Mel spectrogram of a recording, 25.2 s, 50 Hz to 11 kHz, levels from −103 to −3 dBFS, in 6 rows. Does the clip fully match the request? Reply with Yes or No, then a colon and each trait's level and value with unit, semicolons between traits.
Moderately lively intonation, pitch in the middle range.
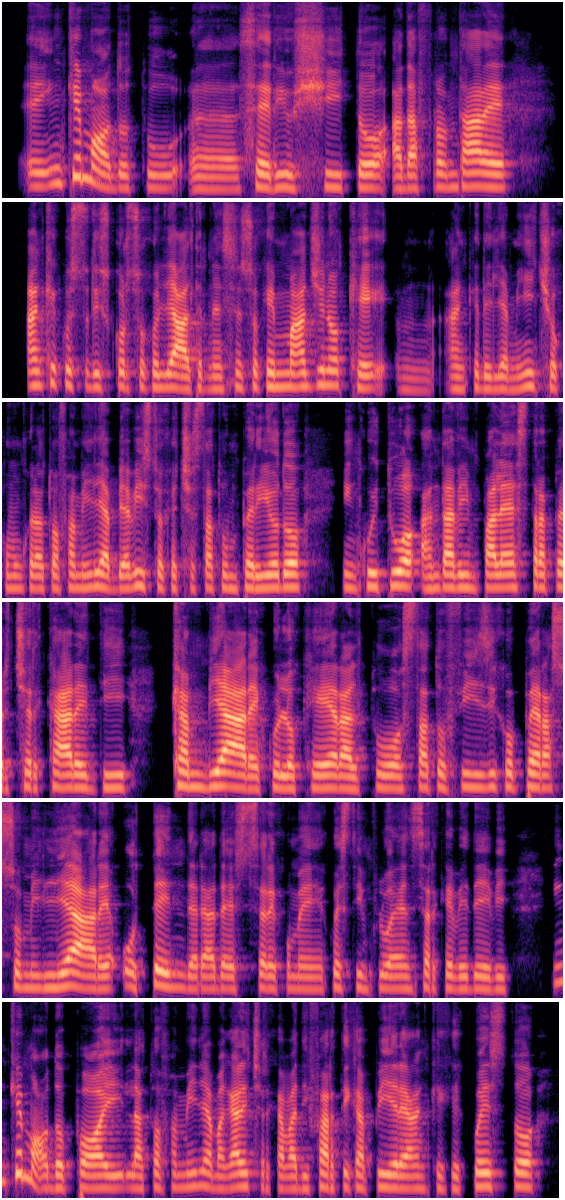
No: narrow, 1.9 semitones; medium, 170 Hz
